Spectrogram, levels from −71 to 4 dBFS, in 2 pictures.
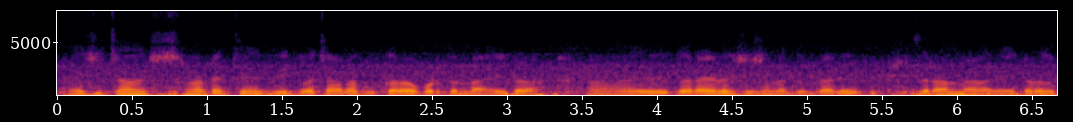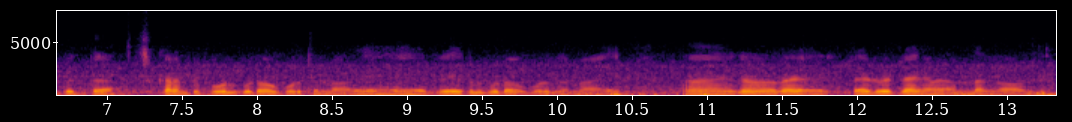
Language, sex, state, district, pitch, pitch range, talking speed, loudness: Telugu, male, Andhra Pradesh, Guntur, 120 Hz, 115-125 Hz, 115 wpm, -20 LUFS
